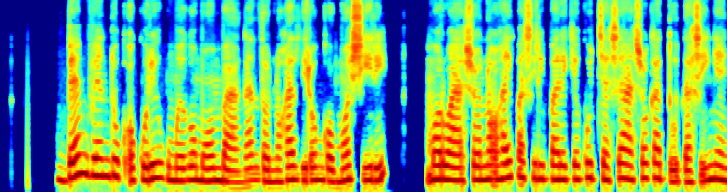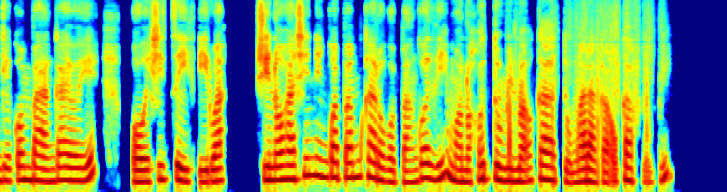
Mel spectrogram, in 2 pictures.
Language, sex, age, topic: Oshiwambo, female, 36-49, finance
